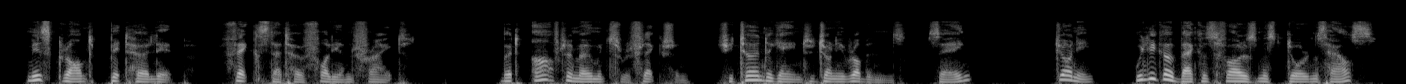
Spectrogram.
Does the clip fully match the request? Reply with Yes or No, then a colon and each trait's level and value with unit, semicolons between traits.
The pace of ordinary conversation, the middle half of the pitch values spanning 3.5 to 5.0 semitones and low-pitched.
Yes: average, 145 wpm; average, 4.6 semitones; low, 130 Hz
